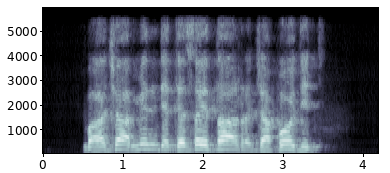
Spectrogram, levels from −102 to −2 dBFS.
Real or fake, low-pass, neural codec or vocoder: fake; 5.4 kHz; codec, 16 kHz, 8 kbps, FreqCodec, smaller model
